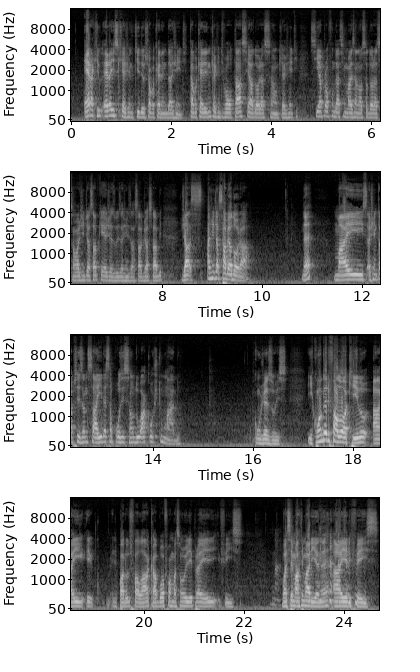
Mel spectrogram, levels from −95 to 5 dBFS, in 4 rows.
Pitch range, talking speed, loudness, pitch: 125-155 Hz, 220 wpm, -26 LUFS, 140 Hz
